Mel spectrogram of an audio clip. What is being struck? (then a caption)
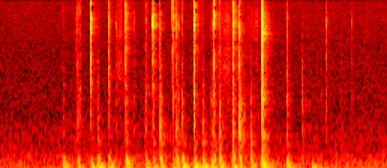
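Plastic laptop keys in a metal body. Long acrylic nails type steadily on a MacBook Pro keyboard with black plastic keycaps in an aluminium body. Quick, clicky taps come in a dense run, each with a sharp bright tick over a soft low thud and almost no ring. They start after a brief quiet moment and thin out toward the end.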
